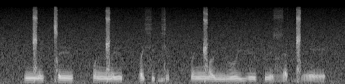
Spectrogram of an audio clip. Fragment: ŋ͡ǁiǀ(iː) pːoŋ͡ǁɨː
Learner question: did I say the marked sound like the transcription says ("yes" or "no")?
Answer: no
